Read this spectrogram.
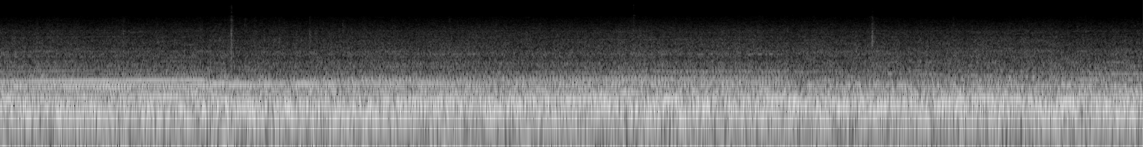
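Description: Tyres roar on the track surface.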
